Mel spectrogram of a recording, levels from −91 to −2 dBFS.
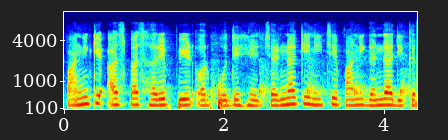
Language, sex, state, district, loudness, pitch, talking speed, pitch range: Hindi, female, Gujarat, Valsad, -18 LUFS, 200 Hz, 205 wpm, 185-210 Hz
